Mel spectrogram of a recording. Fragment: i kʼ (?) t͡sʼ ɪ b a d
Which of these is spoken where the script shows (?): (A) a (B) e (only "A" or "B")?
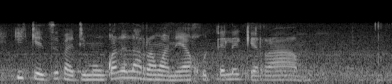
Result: B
